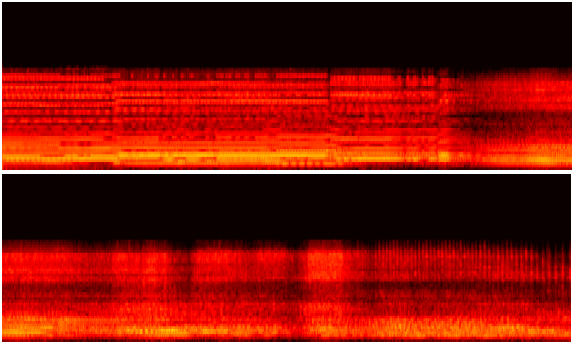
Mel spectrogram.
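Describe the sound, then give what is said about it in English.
A small propeller plane with an automatic starter: its engine sputters to life with a steady droning hum, then swells into a loud, rough roar as it powers up for takeoff. No voices are heard. “Thank heaven this plane's got an automatic starter.”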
